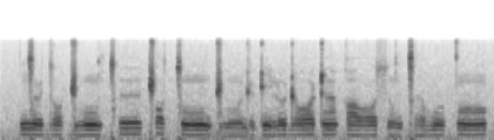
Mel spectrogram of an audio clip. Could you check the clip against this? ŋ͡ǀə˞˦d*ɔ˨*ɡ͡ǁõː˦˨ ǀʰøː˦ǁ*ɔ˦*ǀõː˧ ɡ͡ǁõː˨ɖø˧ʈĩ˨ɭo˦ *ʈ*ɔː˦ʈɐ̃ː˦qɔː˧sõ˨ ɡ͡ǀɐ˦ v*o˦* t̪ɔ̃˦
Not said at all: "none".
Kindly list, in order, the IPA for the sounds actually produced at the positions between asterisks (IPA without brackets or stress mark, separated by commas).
ɔ˦˨, ɔ˦, ɖ, o˦˨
